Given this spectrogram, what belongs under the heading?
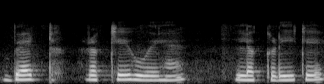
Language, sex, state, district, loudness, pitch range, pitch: Hindi, female, Himachal Pradesh, Shimla, -16 LUFS, 200-220 Hz, 215 Hz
